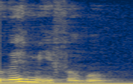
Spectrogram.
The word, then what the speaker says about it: vermífugo: de estereotipo prototipo E na verdade a pronúncia correta é com acentuação na anti penúltima sílaba estereótipo protótipo vermífugo fique sabendo que algumas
